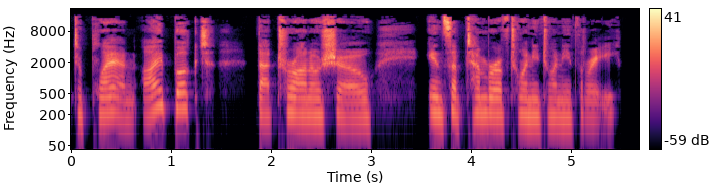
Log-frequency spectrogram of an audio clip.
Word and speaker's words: Toronto: And that is how you say it, Toronto, like T-R-A-A-A-A-N-T-O, Toronto.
